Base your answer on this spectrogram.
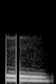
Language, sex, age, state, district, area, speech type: Tamil, female, 60+, Tamil Nadu, Sivaganga, rural, conversation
